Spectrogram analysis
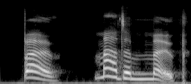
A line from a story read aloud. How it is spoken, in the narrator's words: cried the voice of John Reed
